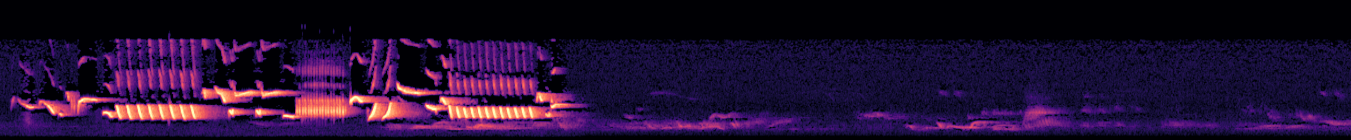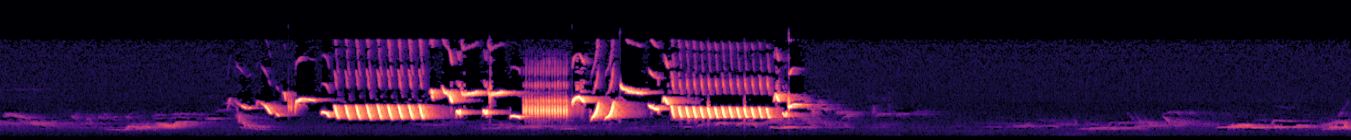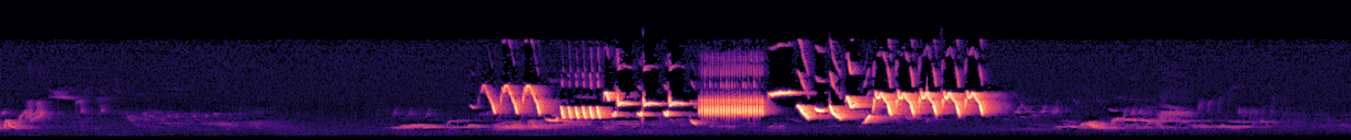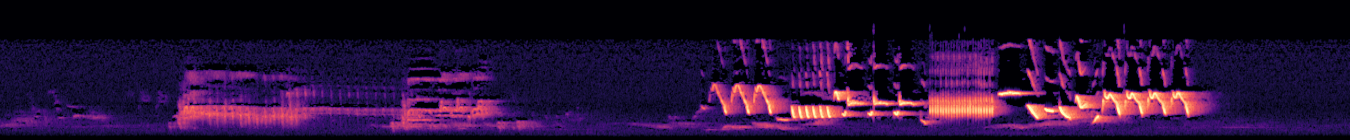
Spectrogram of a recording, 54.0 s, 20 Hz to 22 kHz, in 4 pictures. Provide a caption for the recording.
Wren Birdsong
A wren (the same one I presume) has been waking me up at dawn each morning in the springtime with this virtuosic song for the past four years. Its concert season normally begins in late March/April and winds down in late May.
Recorded using a Sony PCM D100.
bird, birds, bird-song, birdsong, dawn-chorus, nature, spring, wren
